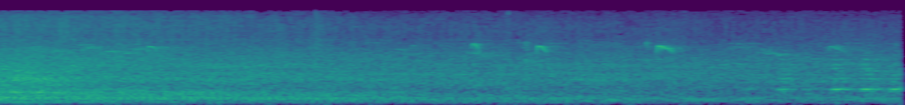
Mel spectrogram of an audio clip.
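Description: A small bird chirping, short high notes every half-second or so, over the steady hiss of road traffic that fades away during the first seconds.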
